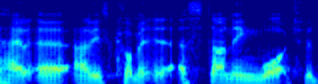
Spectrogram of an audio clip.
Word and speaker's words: Halley: The Comet was discovered by Edmund Halley, and it's actually, you pronounce it Halley apparently.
